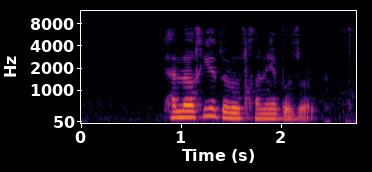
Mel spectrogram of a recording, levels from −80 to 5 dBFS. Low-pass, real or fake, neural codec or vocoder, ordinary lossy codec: 7.2 kHz; real; none; MP3, 64 kbps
